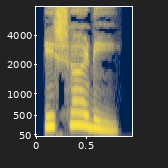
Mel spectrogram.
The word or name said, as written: ಇಷ್ಟೆ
